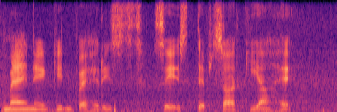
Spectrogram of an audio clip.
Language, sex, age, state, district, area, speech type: Urdu, female, 18-30, Telangana, Hyderabad, urban, read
